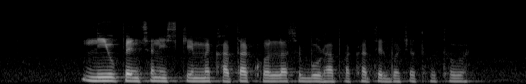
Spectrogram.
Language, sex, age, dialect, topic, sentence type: Bhojpuri, male, 18-24, Northern, banking, statement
